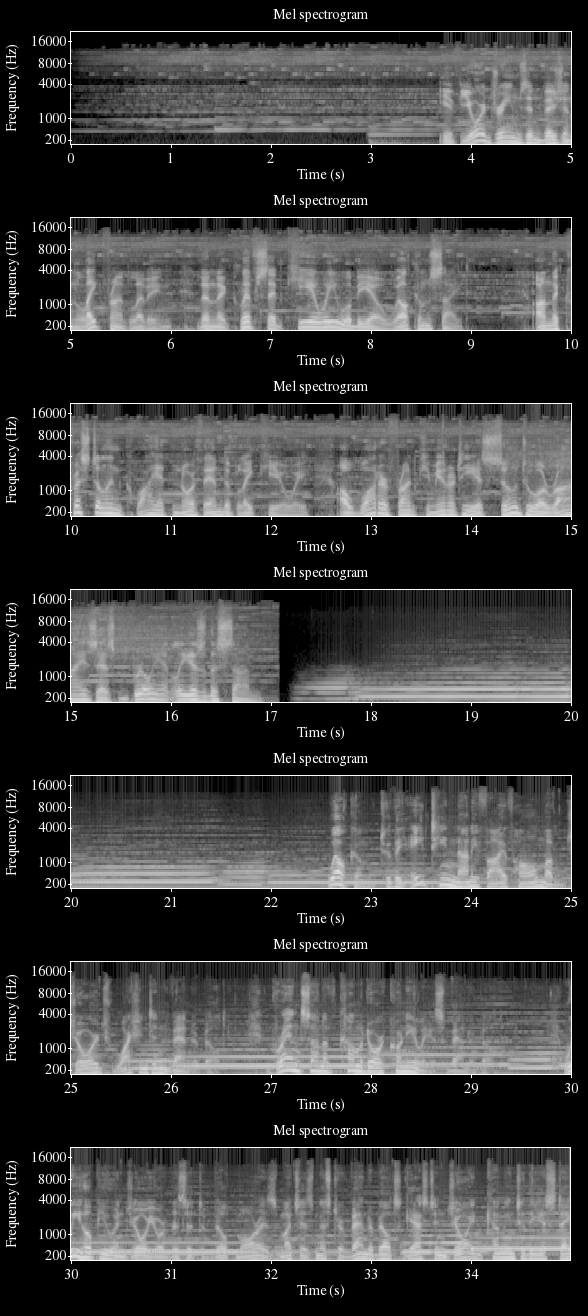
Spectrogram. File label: Voice Demo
